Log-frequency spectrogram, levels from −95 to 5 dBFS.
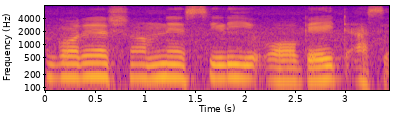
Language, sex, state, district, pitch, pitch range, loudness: Bengali, female, Assam, Hailakandi, 170 Hz, 150-180 Hz, -16 LUFS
